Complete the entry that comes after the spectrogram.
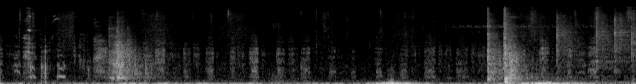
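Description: A dog named Bexisi pants steadily, with soft whimpers breaking through now and then, the rapid breathy rhythm continuing throughout with no one speaking.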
